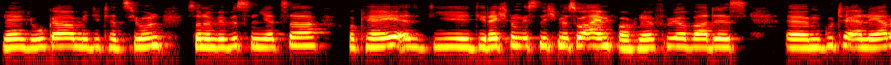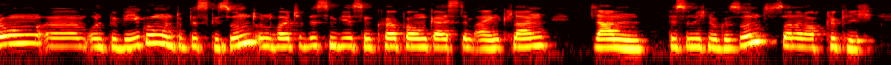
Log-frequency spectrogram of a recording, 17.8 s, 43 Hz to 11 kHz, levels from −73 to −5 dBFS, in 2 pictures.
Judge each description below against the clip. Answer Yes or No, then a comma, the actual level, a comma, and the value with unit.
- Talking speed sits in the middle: Yes, average, 170 wpm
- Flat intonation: Yes, narrow, 1.7 semitones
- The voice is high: Yes, high, 210 Hz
